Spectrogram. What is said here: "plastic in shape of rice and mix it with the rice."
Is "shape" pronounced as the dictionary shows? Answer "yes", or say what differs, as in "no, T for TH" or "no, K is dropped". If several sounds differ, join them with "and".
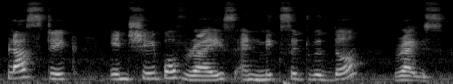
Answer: yes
